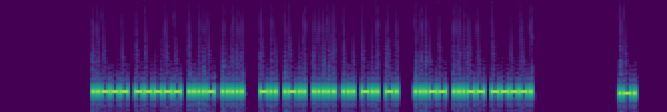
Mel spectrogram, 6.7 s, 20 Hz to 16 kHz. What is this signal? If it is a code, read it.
Morse code, heard as a keyed tone, about 51 wpm, 700 Hz. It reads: 2045 DL5SDN 339 R
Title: Worked All Europe DX Contest - QTC Exchange with Repeats - 50wpm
